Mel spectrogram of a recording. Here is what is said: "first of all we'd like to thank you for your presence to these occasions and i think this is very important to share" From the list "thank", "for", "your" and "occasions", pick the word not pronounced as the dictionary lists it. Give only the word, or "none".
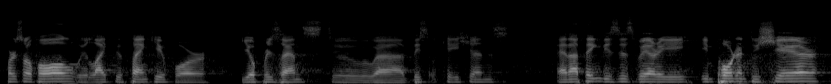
occasions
